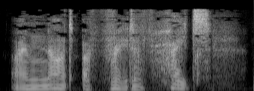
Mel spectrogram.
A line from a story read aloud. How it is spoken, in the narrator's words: Vin said through gritted teeth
